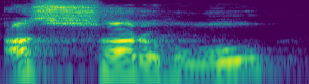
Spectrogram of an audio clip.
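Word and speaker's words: الصَّرْحُ: And when you pronounce, lam is not pronounced, swad is pronounced twice. So it is, and lam kills one dhamma. So it becomes asu sarhu, the palace.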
